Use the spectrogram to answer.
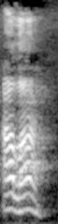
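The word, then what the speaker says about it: الله: Deus para os árabes, em árabe eh se pronuncia Alá.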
